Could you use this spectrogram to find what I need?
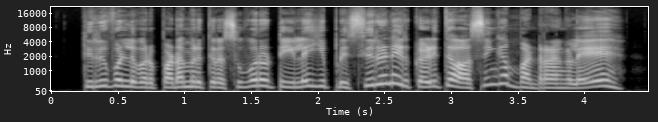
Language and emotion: Tamil, disgusted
